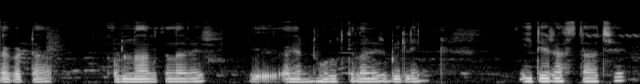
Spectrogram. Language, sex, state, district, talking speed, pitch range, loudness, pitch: Bengali, male, Tripura, West Tripura, 105 wpm, 130-145 Hz, -18 LUFS, 135 Hz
